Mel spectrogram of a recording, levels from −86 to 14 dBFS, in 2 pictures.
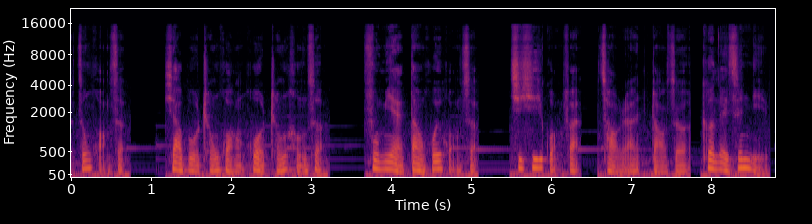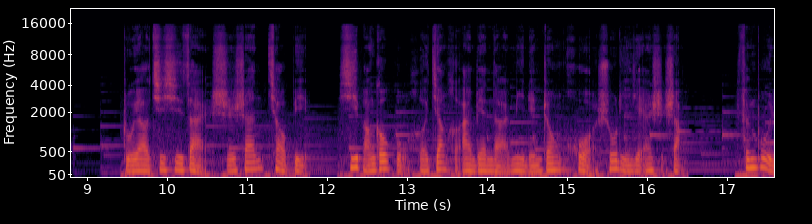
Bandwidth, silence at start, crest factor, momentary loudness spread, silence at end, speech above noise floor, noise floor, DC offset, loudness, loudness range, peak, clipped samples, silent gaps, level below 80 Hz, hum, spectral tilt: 15.5 kHz; 0 s; 18 dB; 9 LU; 0 s; 24 dB; -54 dBFS; under 0.1%; -31 LUFS; 2 LU; -12 dBFS; under 0.1%; none; -44 dBFS; none; -6 dB/octave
